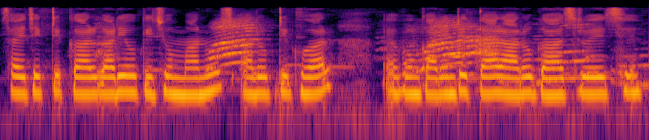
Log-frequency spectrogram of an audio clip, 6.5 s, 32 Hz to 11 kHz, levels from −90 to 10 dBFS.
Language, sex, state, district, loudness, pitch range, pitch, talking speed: Bengali, female, West Bengal, Cooch Behar, -13 LUFS, 220-235 Hz, 225 Hz, 165 wpm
